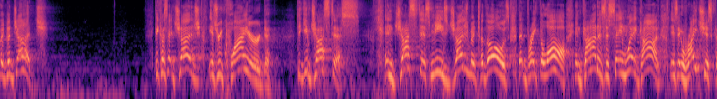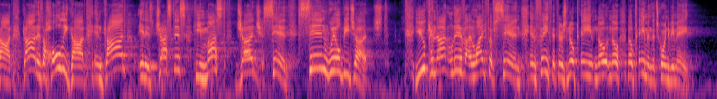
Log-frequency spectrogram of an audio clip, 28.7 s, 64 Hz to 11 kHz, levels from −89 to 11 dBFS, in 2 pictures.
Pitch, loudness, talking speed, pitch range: 230 Hz, -13 LUFS, 150 wpm, 200-280 Hz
